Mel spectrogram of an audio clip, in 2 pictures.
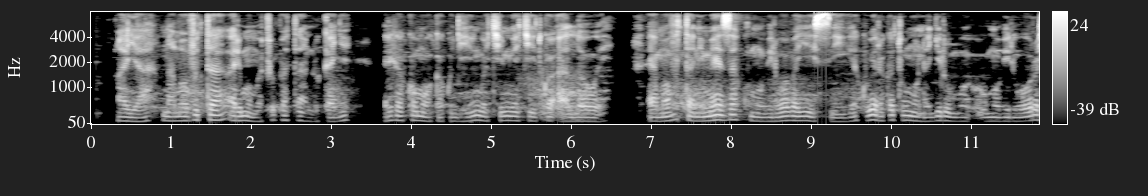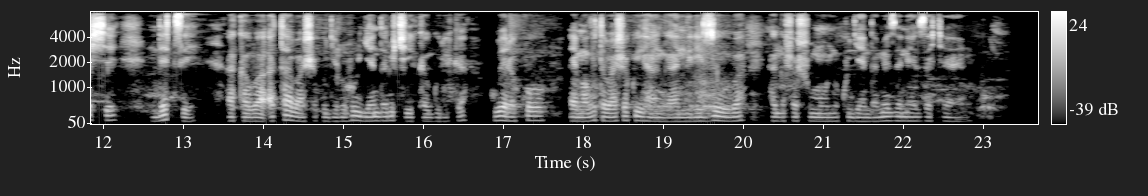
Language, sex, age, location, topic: Kinyarwanda, male, 18-24, Kigali, health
